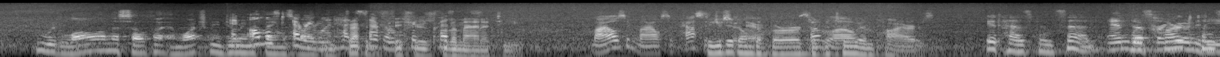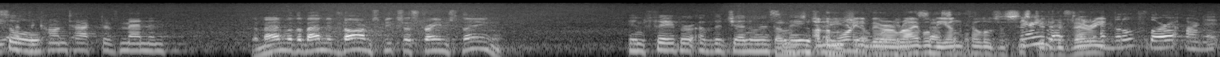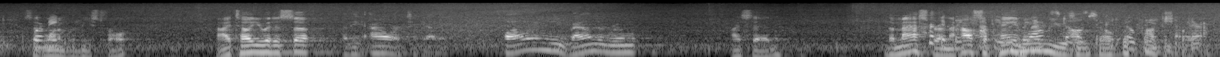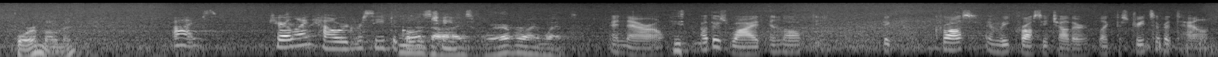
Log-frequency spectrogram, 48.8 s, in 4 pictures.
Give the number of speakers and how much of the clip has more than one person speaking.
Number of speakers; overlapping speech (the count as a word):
eight, about 29%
